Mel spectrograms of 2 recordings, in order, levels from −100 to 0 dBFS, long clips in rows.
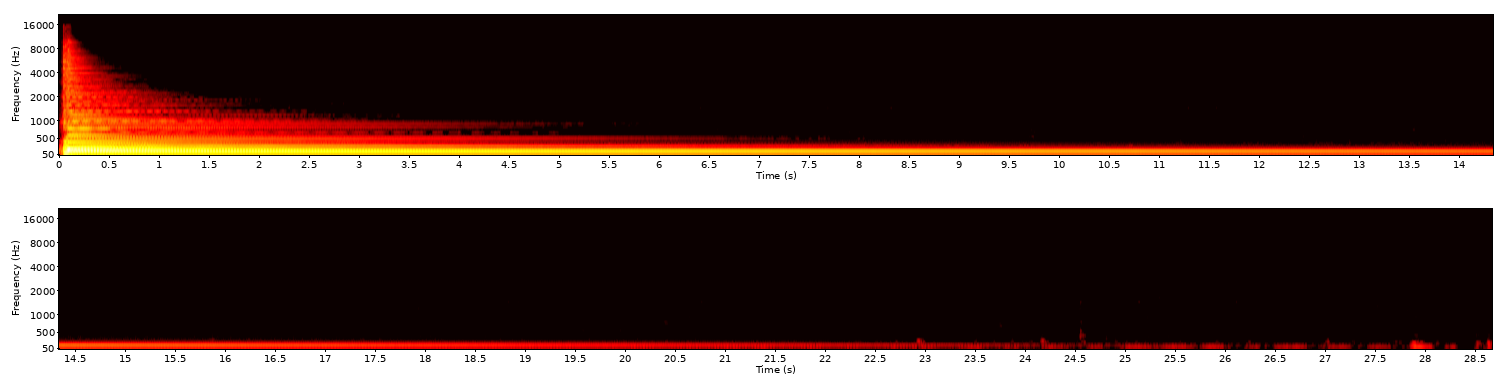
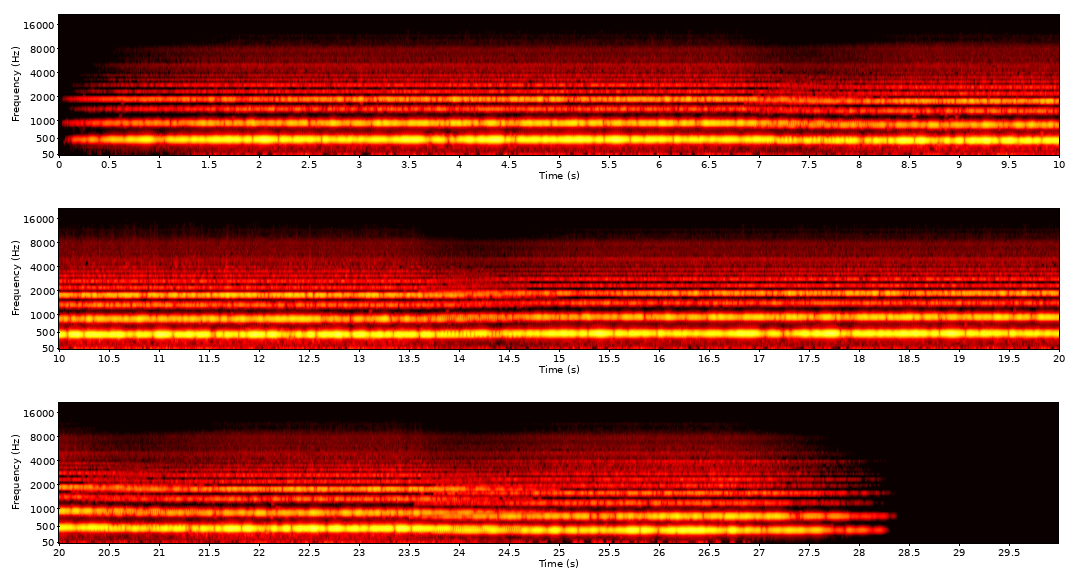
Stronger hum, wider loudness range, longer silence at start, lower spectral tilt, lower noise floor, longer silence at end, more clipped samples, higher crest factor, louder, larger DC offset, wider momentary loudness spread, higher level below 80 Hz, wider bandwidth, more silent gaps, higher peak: neither; first, 26 LU vs 4 LU; second, 0.05 s vs 0.2 s; first, -12 dB/octave vs -4 dB/octave; first, -86 dBFS vs -54 dBFS; first, 16.7 s vs 1.95 s; neither; first, 26 dB vs 12 dB; first, -24 LUFS vs -27 LUFS; neither; first, 26 LU vs 8 LU; first, -52 dBFS vs -70 dBFS; second, 3.7 kHz vs 5.4 kHz; neither; first, 0 dBFS vs -14 dBFS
